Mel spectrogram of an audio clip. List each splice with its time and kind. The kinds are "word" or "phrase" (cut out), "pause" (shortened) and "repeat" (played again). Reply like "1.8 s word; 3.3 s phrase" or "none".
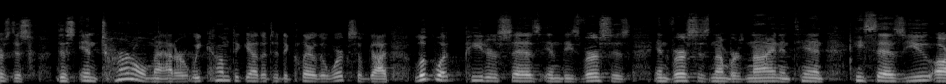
1.9 s word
